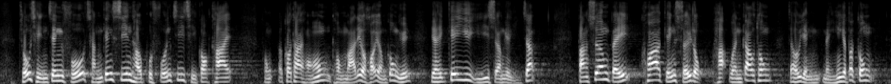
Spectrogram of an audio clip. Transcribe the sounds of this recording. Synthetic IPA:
t͡so˨˥wt͡sʰiː˨˩nt͡sɪ˧ŋfuː˨˥t͡sʰɐ˨˩ŋkɪ˥ŋsiː˥nɦɐ˨wpuː˨t̚fuː˨˥nt͡siː˥t͡sʰiː˨˩kɔː˧k̚t̪ʰaː˧j | kɔː˧k̚t̪ʰaː˧jɦɔː˨˩ŋhʊ˥ŋt̪ʰʊ˨˩ŋmaː˨˩jli˥kɔ˧ɦɔː˨˥jɐ˨˩ŋkʊ˥ŋjyː˨˥njɐ˨˩hɐ˨jke˥jɥyː˥jiː˨˧sœː˨ŋkɛ˧ɥyː˨˩nt͡sɐ˥t̚ | t̪aː˨nsœː˥ŋpe˨˥jkʰaː˥kɪ˨˥ŋsɵ˨˥ɥlʊ˨k̚ha̰ː˧˨k̚wɐ˨nkaː˥wt̪ʰʊ˥ŋt͡sɐ˨wjɪ˨˩ŋmɪ˨˩ŋhiː˨˥nkɛ˧pɐ˥t̚kʊ˥ŋ

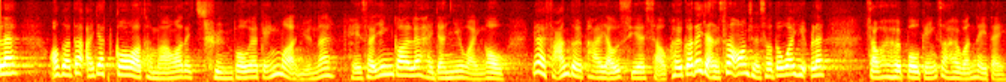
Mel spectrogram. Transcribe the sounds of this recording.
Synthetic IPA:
lɛː˥ŋʔɔː˨˧kɔː˧k̚t̪ɐ˥k̚ʔaː˧jɐ˥t̚kɔː˧a˧t̪ʰʊ˨˩ŋmaː˨˩jŋɔ˨˧e˨˩jt͡ʃʰyː˨˩npo˨wkɛː˧kɪ˨˥ŋmo˨˩wjɐ˨˩nɥyː˨˩nlɛː˥kʰe˨˩jsɐ˨t̚jɪ˥ŋkɔː˥jlɛː˥ɦɐ˨jːɐ˨njiː˧wɐ˨˩jŋo˧wjɐ˥nwɐ˨˩jfaː˨˥nt̪ɵ˨˧ɥpʰaː˧jɐ˨˧wsiː˨kɛː˧si˨˩hɐ̰˨wkʰːkɔː˧˥t̪ɐ˥kjɐ˨˩nsɐ˥ŋʔɔː˥nt͡ʃʰːnso˧wt̪o˧wɐ˥jhiː˨˩p̚lɛː˥ | t͡sɐ˨wɦɐ˧hɵ˧ɥpo˨wkɪ˨˥ŋt͡sɐ˨wɦɵ˧ɥwɐ˨˥ne˨˧jt̪e˨˩j

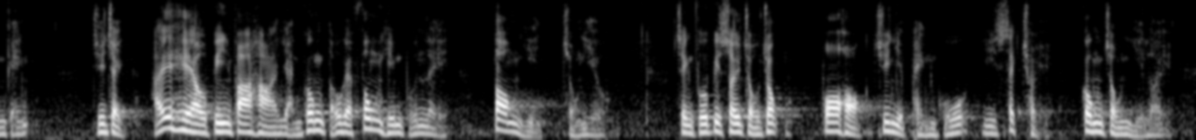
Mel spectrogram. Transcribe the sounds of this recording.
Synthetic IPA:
kɪ˨˥ŋ | t͡ʃyː˨˥t͡sɪ˨k̚hɐ˨˥jɦe˧jhɐ˨wpiː˧nfaː˧ɦaː˨˩jɐ˨˩nkʊ˥ŋt̪o˨˥wkɛː˧fʊ˥ŋɦiː˨˥mpuː˨˥nle˨j | t̪ɔː˥ŋjḭː˨˩n | t͡sʊ˨˩ŋjiː˧w | t͡sɪ˧ŋfu˨˥piː˥t̚sɵ˥ɥt͡so˨wt͡sʊ˥k̚ | fɔː˥ɦɔː˨k̚t͡ʃyː˥njiː˨˩pʰɪ˨˩ŋkuː˨˥jiː˨˩sɪ˥k̚t͡ʃʰɵ˨˩ɥ | kʊ˥ŋt͡sʊ˧ŋjiː˨˩lɵ˨ɥ

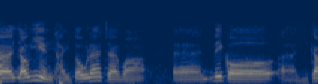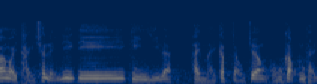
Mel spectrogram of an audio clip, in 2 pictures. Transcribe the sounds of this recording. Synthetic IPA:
jɐ˨˧wjiː˨˧jyː˨˩nt̪ʰɐ˨˩jt̪o˧wlɛː˥t͡sɐ˨hɐ˨jwaː˨˩ | ɛː˨niː˥kɔː˧ɛ˨jiː˨˩kaː˥ŋɔ˨˧d̪e˨jt̪ʰɐ˨˩jt͡ʃʰɵ˥le˨˩jniː˥t̪iː˥kiː˧njiː˨˧lɛː˥ | hɐ˨jm̩˨˩hɐ˨jkɐ˥p̚t͡sɐ˨wt͡ʃœː˥ŋho˨˥wkɐ˥p̚mt̪ʰɐ˨˩˥

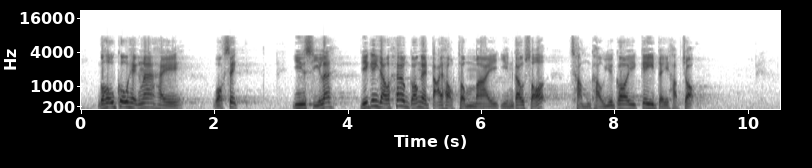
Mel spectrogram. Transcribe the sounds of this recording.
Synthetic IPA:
ŋɔː˨˧ho˨˥wko˥whɪ˧ŋlɛː˥ɦɐ˨j | wʔɔː˨k̚sɪ˥k̚ | jiː˨˧nsiː˨˩lɛː˥ | jiː˨˧˥kɪ˥ŋjɐ˨˧whœː˥ŋkɔː˨˥ŋkɛː˧t̪aː˨jɦɔː˨k̚t̪ʰʊ˨˩ŋmaː˨˩jjiː˨˩nkɐ˧wsɔː˨˥ | t͡sʰɐ̰˨˩mkʰɐ˨˩wjyː˨˧kɔː˥jke˥jt̪e˨jhɐ̰˨p̚t͡sɔː˨k̚

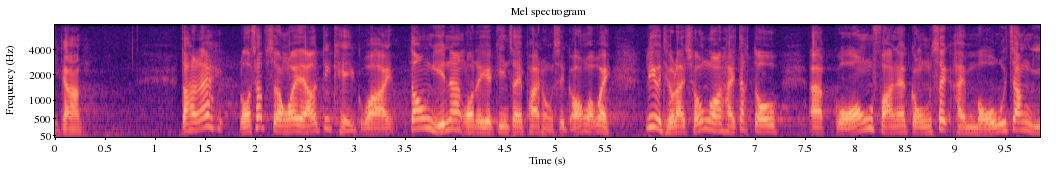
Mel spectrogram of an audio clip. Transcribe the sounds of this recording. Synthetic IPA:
kaː˧n | t̪aː˨nɐ˨jlɛ˥lɔː˨˩t͡sʰɐ˥p̚sœː˨ŋɔː˨˧je˨wjɐ˨˧˥t̪iː˥kʰe˨˩jkʷaː˧jt̪ɔː˥ŋjiː˨˥naː˥ŋɔ˨˧e˨jkɛː˧kiː˧nt͡sɐ˧jpʰaː˧jt̪ʰʊ˨˩ŋsiː˨kɔː˨˥ŋwaː˨˩wɐ˥˩jli˥iː˨˩t̪ʰi˨˩lɐ˨jt͡sʰo˨˥wŋɔː˧nɦɐ˨jt̪ɐ˥k̚t̪o˧w | ʔɛː˨˧kʷɔː˨˥ŋfaː˨˩nkɛː˧kʊ˨˧ŋsɪ˥k̚hɐ˨jmo˨˧wt͡sɐ˥ŋjiː˨˧

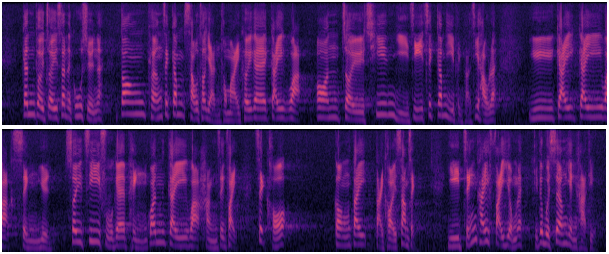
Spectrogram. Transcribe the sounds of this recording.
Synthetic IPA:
kɐ˥nkɵ˧ɥt͡ʃɵ˧ɥsɐ˥nkɛ˧kuː˥syː˧nlɛː˥t̪ɔː˥ŋkʰœː˨˧˥ŋt͡sɪ˥kːɐ˥msɐ˨˧wtʰɔː˧k̚jɐ̰˨˩nt̪ʰʊ˨˩ŋmaː˨˩jkʰɵ˨˧ɥkɛː˧kɐ˧jwaː˨k̚ːɔː˧nt͡ʃɵ˨ɥt͡sʰiː˥njiː˨˩t͡siː˧t͡sɪ˥kːɐ˥mjiː˧pʰɪ˨˩ŋt̪ʰɔː˨˩ŋt͡siː˥hɐ˨wlɛː˥ | jyː˨˩kɐ˧jkɐ˧jwaː˨k̚sɪ˨˩ŋjyː˨˩n | sɵ˥ɥt͡siː˥fuː˨˩k̬ɛː˧pʰɪ˨˩ŋkʷɐ˥nkɐ˧jwaː˨˩k̚hɐ˨˩ŋt͡sɪ˧ŋfɐ˧j | t͡sɪ˥k̚hɔː˨˥ | kɔː˧ŋt̪ɐ˥jt̪aː˨˩jkʰɔː˧jsaː˥msɪ˨ŋ̚ | jiː˨˩t͡sɪ˨˥ŋt̪ʰɐ˨˥jfɐ˧jjʊ˨ŋlɛː˥jɪ˨k̚t̪wu˨˧jsœː˥ŋjɪ˨˧ŋɦa̰ː˨t̪ʰiː˨˩w

